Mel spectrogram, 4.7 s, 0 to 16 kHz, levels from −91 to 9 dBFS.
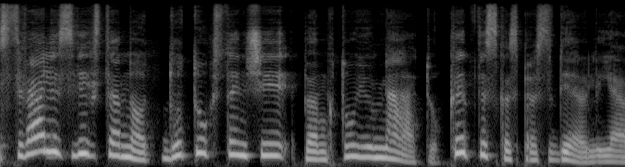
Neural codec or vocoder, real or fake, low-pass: codec, 44.1 kHz, 2.6 kbps, SNAC; fake; 14.4 kHz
